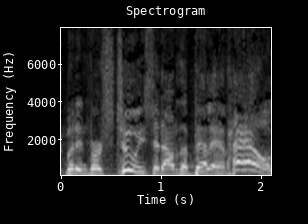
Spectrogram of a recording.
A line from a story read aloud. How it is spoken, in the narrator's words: cried I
